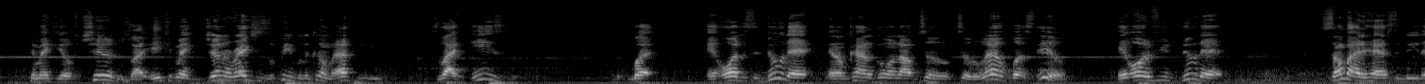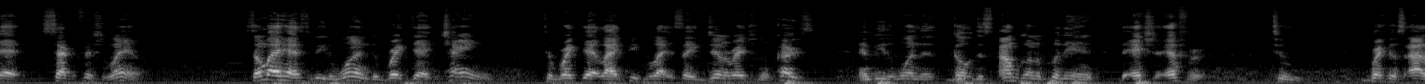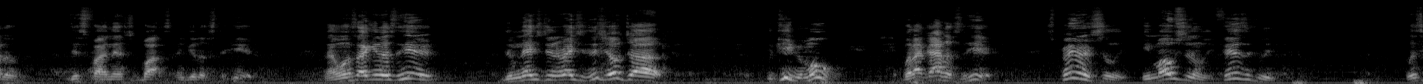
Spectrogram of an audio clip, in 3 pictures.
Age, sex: 30-49, male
